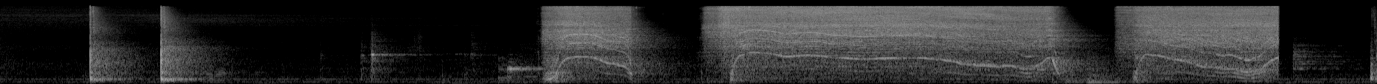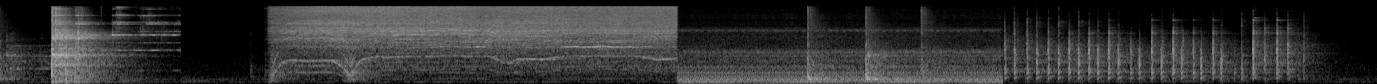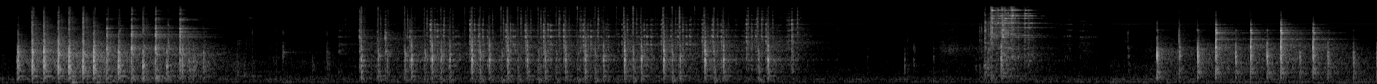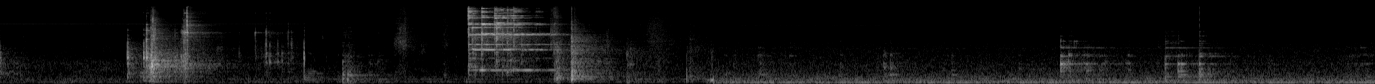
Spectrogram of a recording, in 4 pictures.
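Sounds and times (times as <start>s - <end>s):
power wrench whining: 5.4s - 12.8s.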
